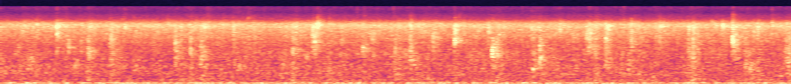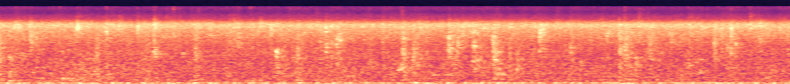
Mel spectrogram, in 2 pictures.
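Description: Rain falling steadily, with a continuous hiss and many irregular drops tapping close by.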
